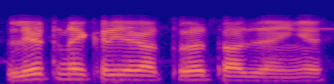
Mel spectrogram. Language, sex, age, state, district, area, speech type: Hindi, male, 18-30, Bihar, Begusarai, rural, conversation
